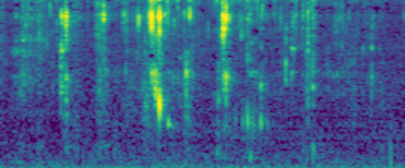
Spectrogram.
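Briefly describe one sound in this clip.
A child slurps noodles.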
